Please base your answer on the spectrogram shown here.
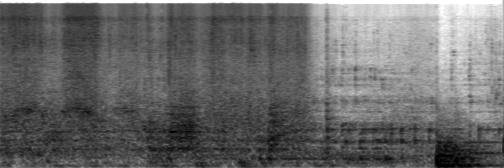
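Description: Tap water runs in a steady broad rush to rinse garden vegetables, loud and close at first, then thins and quiets, ending with a short clunk and splash.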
